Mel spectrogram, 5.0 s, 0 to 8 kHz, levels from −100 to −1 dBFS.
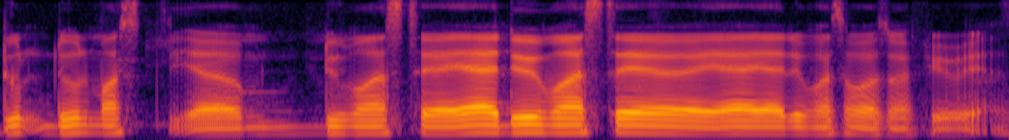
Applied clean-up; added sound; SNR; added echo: none; none; none; none.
